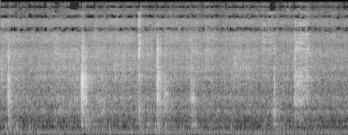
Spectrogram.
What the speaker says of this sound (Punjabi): ਇਹ ਫਿਰ ਆਪਾਂ ਇਹਦੇ ਵਿੱਚ ਪਾਵਾਂਗੇ ਸਾਰੇ ਮਸਾਲੇ ਤੇ ਮਸਾਲਿਆਂ ਨੂੰ ਥੋੜਾ ਜਿਹਾ ਪਕਾ ਕੇ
